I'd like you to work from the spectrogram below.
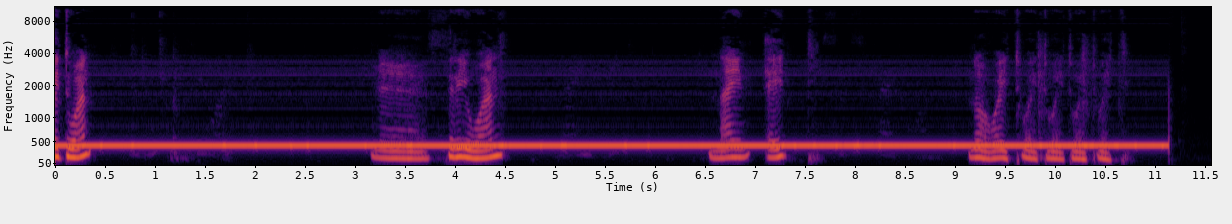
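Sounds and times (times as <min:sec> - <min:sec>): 
speech: 0:00.0 - 0:00.4, 0:03.2 - 0:04.6, 0:06.6 - 0:07.7, 0:09.2 - 0:10.8
telephone dial tone while placing a live call: 0:00.4 - 0:03.2, 0:04.5 - 0:06.6, 0:07.5 - 0:09.2, 0:10.5 - 0:11.2.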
